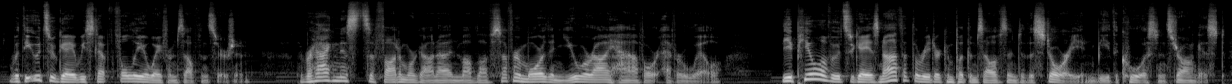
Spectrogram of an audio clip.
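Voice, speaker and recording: A man reading scripted, analytical video essay narration in an earnest, emphatic and articulate way. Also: lowish voice.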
